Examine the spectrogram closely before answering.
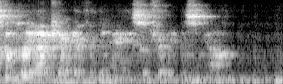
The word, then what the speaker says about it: Daenerys: I know, but I just want to but it's Daenerys. Daenerys, I had an extra syllable.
